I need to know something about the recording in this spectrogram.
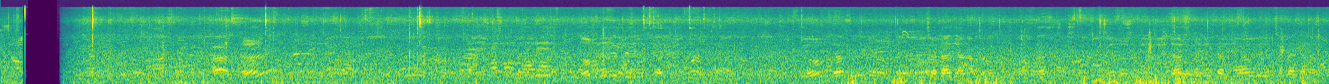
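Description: A crowd of men and women murmurs with many voices outdoors.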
